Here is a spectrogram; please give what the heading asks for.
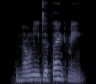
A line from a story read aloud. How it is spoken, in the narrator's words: Gata said softly, still visibly puzzled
